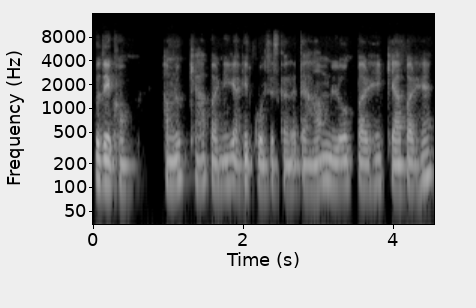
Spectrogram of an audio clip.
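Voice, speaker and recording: A man's voice: lowish voice, flat delivery, moderate pace, dark tone. A man teaching an online grammar lesson who explains by asking his students repeated questions. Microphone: webcam or built-in mic. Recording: lo-fi dull sound.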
